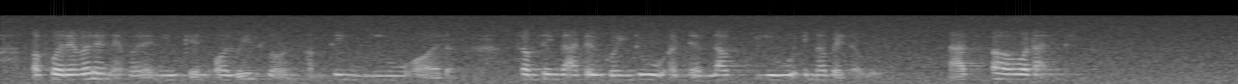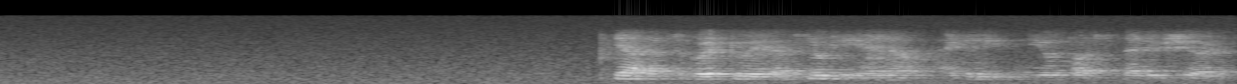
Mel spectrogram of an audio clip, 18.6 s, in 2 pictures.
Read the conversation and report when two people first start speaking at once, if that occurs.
none

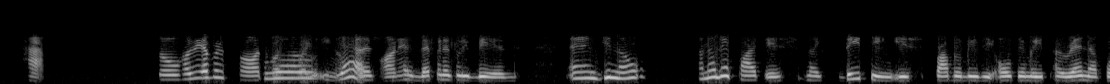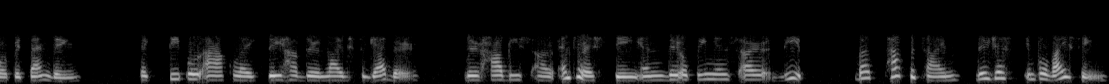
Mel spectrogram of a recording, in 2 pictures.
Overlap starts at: 2.6 s

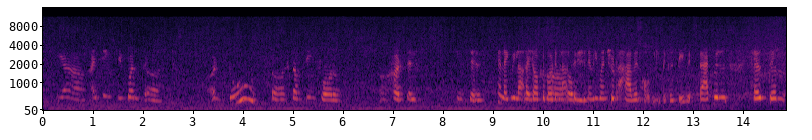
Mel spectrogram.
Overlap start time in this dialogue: 9.6 s

